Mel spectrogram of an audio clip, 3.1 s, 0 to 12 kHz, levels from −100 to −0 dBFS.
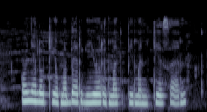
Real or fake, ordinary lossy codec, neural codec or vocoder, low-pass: fake; none; codec, 16 kHz, 16 kbps, FreqCodec, larger model; 7.2 kHz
